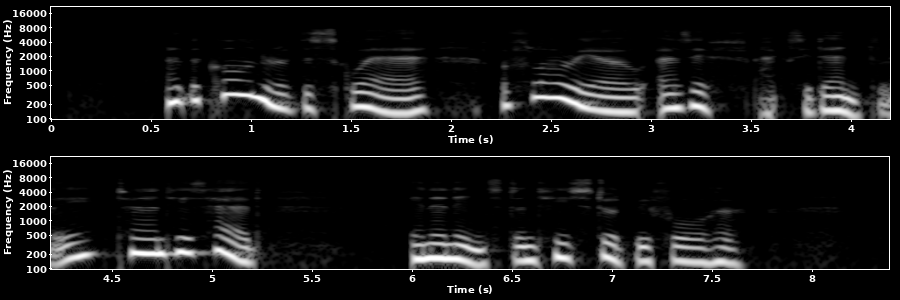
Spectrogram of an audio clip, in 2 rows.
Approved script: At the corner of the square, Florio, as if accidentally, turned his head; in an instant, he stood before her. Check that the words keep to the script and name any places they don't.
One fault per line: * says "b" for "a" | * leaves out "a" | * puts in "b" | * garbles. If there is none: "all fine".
all fine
